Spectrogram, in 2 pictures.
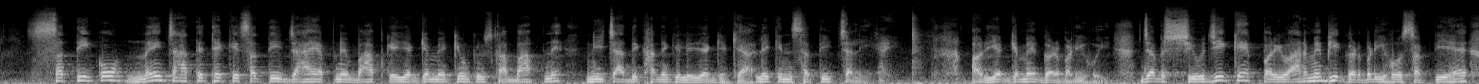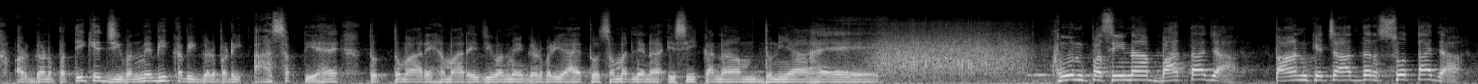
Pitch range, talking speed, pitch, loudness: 110-155 Hz, 155 wpm, 115 Hz, -17 LUFS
